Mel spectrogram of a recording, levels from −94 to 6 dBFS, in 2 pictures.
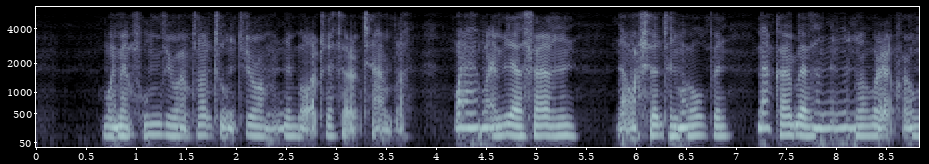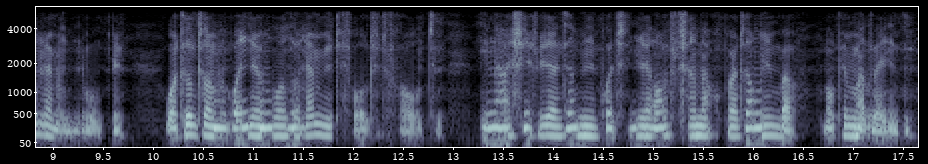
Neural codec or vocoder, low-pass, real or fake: autoencoder, 44.1 kHz, a latent of 192 numbers a frame, MeloTTS; 5.4 kHz; fake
